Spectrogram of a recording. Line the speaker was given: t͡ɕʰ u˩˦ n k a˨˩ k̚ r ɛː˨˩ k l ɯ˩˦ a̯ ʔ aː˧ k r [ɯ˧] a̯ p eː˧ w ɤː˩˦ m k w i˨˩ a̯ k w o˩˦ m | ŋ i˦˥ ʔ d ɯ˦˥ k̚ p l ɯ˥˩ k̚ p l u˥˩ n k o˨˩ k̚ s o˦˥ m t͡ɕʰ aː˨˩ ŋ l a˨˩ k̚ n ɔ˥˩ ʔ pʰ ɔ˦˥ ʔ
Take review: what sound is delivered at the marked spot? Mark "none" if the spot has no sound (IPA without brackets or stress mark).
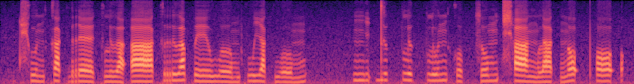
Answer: ɯ˥˩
